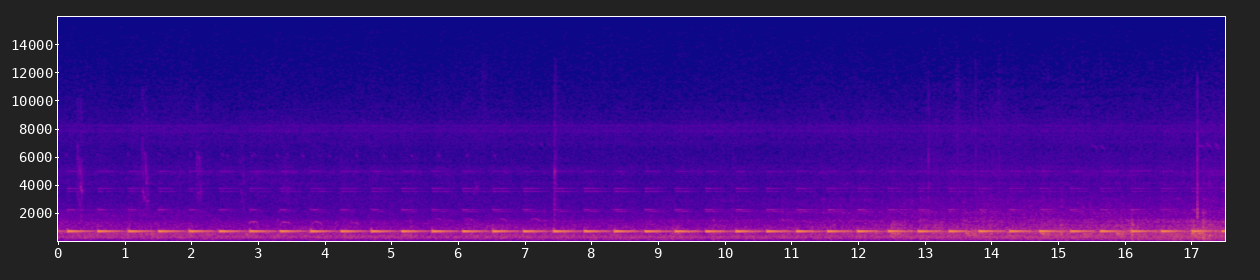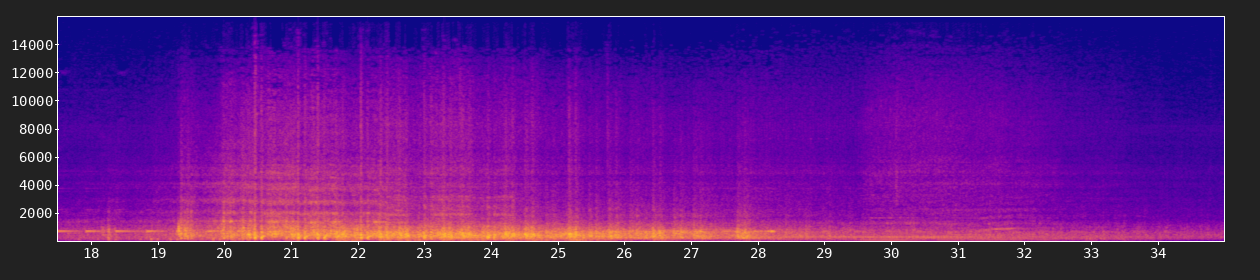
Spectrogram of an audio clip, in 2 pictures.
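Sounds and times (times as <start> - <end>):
level crossing warning bell: 0.0 - 24.7, 26.8 - 34.2
electric train passing: 0.0 - 35.0
train wheels clacking: 16.0 - 35.0.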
